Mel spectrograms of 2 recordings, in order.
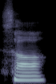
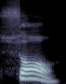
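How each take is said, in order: First: The vowel is an open unrounded 'ah'. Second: The vowel is a rounded 'aw'. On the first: The speaker calls it wrong. "बहुत सारे लोग गलत बोलते हैं" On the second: The speaker calls it right. "सी की second form सौ है"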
